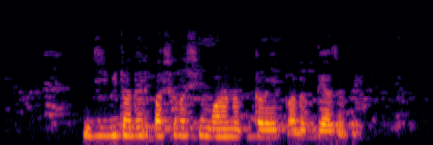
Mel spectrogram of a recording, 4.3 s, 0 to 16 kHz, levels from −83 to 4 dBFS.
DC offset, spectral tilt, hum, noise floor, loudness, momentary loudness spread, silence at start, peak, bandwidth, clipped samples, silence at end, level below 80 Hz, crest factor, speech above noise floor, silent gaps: under 0.1%; -10 dB/octave; none; -56 dBFS; -23 LUFS; 9 LU; 0.45 s; -6 dBFS; 7.2 kHz; under 0.1%; 0.7 s; -64 dBFS; 18 dB; 34 dB; none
